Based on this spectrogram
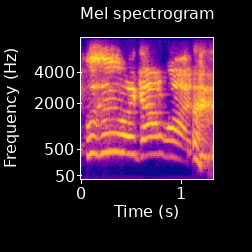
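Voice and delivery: high, squeaky mock victory whoop; squealing I got one in a high voice; mock cheer. Retold catching small pike.

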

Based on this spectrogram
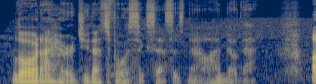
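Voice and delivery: low, soft comic-preacher voice; a quiet, fading Cat Williams bit; Cat Williams impression. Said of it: "to do Cat Williams".

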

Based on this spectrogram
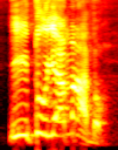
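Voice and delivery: high, slow, drawn-out call like a trumpet blast; God's booming call. Retold or imitated. God confronts the runaway pastor, booming and slow. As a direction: ring out like a giant horn from heaven. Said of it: "Como si fuera un grito".

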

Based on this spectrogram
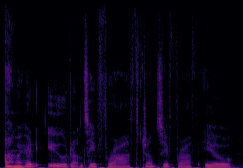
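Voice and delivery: hammed-up panicky protest, held back in volume; mock screaming. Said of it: "just start screaming like".

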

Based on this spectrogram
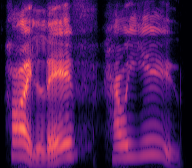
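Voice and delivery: high, loud, beaming greeting; over-keen, high-pitched hello; wide-eyed smile. A narrator's reading. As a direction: greet her brightly through a big smile. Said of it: "with a wide-eyed smile".

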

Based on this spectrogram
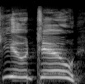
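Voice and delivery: high-pitched imitated cop yell; mock a cop yelling an order. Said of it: "He's yelling at us".

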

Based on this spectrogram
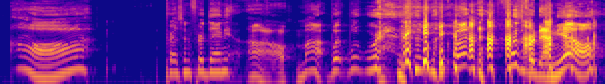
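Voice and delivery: high-pitched dismayed "aw", building to loud bafflement; hammed-up baffled outrage; mock disbelief. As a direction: retell a letdown turning into loud, squeaky incredulity. Acted reaction to misaddressed gift.

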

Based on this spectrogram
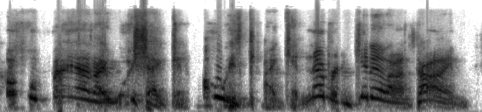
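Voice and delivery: high whiny mock-employee voice; hammed-up high voice of a sorry latecomer; mock frustrated employee.

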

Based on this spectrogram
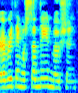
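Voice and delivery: plain reading voice

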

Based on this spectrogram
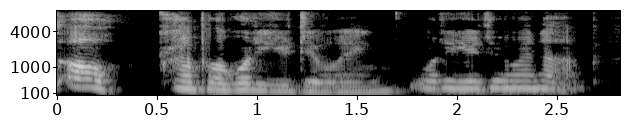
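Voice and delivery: a hint of a fussing aunt; aunt chiding grandpa for being up; aunt scolding. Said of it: "she says".

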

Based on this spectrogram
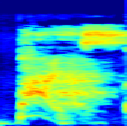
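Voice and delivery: yelled tic. Shown as a demonstration. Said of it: "I just yell it".

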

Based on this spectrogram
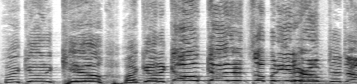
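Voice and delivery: high, loud yell turning from triumph to panic; yelling at top of lungs. Retold or imitated. Gamer running into the building finds an enemy, yelling turns panicked. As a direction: re-enact a victory shout that breaks into screaming alarm. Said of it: "yelling at the top of my lungs".

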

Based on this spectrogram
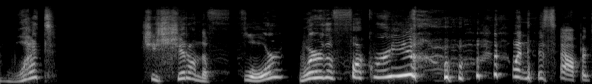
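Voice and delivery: high, loud outburst that climbs steeply; mad, incredulous. Retold or imitated. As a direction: retell it as a drawn-out, outraged demand. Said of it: "So I'm mad at Carly".

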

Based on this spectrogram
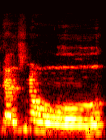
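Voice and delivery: high whiny plea; whining voice. Retold or imitated. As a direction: whimper it out, pitiful. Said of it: "classic Will Forte whining voice".

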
